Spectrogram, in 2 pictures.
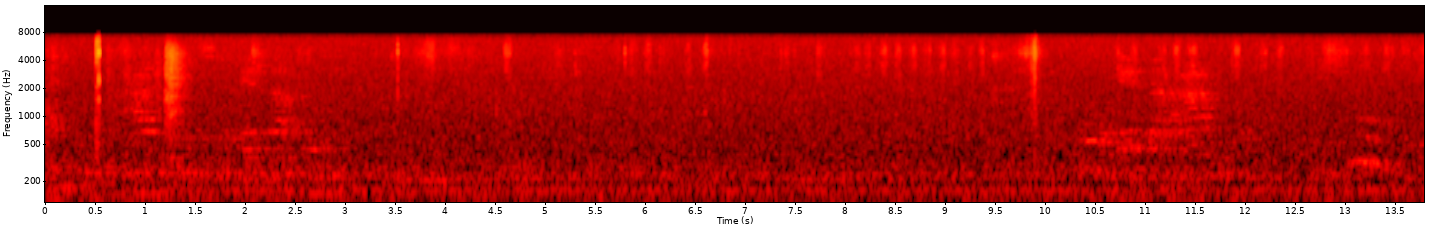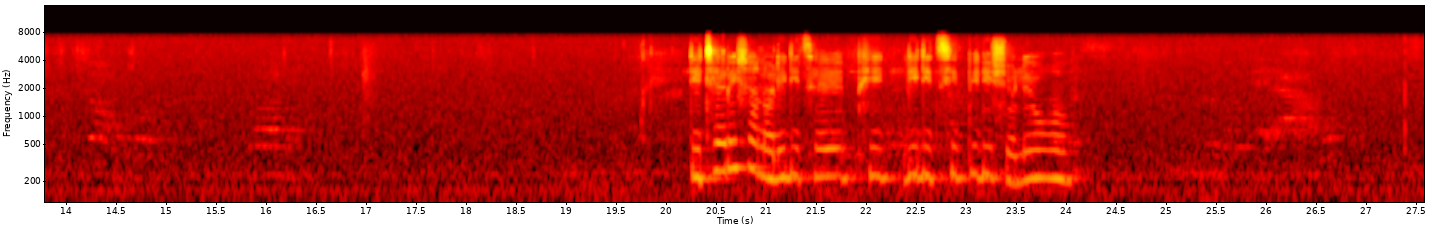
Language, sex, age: Northern Sotho, female, 27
